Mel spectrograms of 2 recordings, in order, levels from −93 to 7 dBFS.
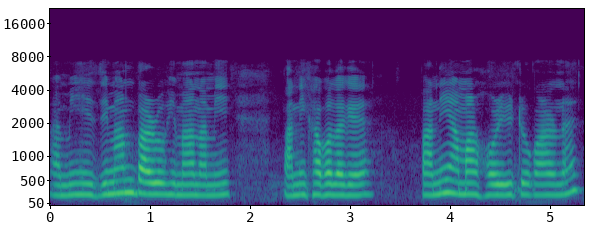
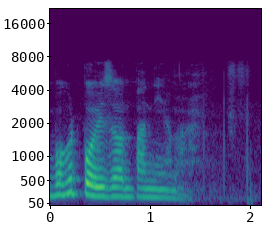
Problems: background conversations at intervals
